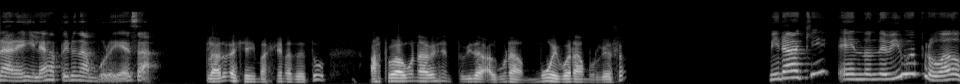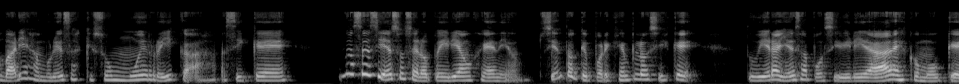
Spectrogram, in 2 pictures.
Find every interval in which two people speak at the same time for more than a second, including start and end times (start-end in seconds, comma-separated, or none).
none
